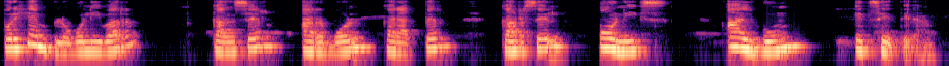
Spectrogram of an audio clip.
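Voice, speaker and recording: A woman's voice: mid-range voice, drawn-out words, long pauses, dark tone. A woman teacher with a Salvadoran Spanish accent, giving a recorded online class and explaining step by step, often tagging on a questioning aside. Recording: muffled lo-fi recording.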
